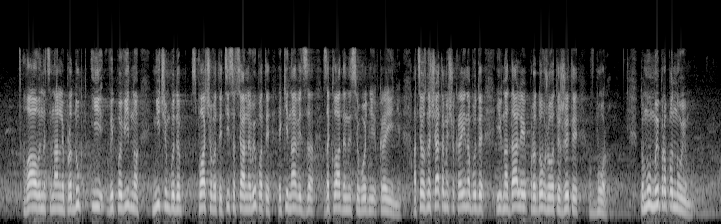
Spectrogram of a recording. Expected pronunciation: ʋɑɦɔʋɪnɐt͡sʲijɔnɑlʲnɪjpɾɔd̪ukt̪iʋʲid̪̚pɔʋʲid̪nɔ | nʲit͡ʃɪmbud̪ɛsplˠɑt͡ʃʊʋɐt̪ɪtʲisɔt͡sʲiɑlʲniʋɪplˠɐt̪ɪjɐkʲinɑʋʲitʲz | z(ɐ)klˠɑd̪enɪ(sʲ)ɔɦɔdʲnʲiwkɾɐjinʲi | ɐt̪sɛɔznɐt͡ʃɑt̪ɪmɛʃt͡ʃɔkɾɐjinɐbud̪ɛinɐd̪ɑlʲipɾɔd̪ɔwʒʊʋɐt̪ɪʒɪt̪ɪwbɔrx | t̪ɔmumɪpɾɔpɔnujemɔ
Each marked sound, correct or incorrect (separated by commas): correct, correct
